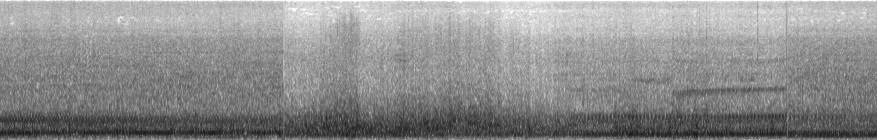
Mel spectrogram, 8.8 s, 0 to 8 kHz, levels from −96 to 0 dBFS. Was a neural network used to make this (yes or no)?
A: yes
